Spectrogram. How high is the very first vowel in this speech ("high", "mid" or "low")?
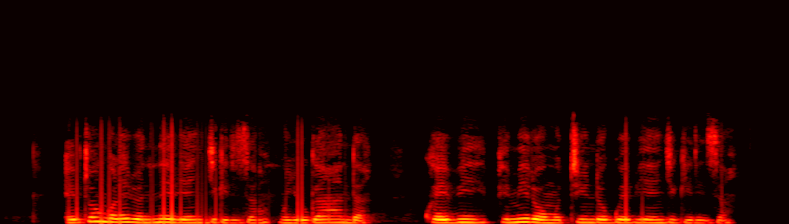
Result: mid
